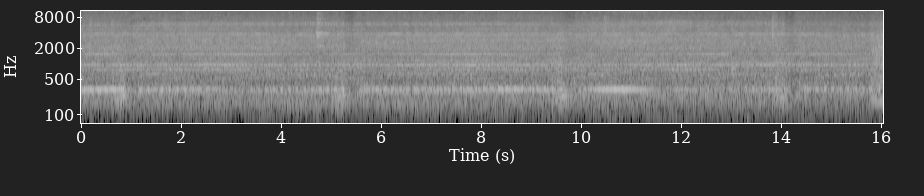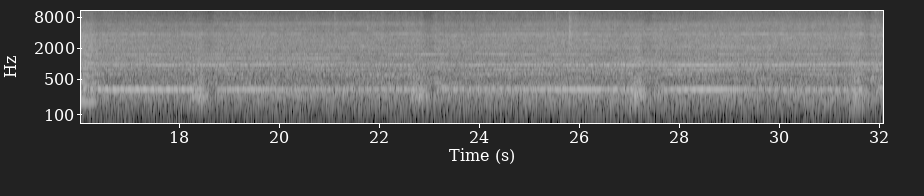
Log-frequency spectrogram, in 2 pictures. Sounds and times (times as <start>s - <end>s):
Printer: 0.0s - 32.0s.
